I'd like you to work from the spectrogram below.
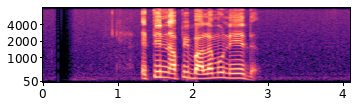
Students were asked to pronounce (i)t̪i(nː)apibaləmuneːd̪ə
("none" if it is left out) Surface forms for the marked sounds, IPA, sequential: e, n

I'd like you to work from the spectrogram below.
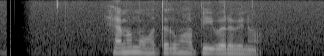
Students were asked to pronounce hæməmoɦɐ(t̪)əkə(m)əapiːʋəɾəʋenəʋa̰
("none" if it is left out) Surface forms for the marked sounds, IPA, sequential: t̪, m

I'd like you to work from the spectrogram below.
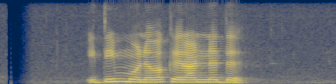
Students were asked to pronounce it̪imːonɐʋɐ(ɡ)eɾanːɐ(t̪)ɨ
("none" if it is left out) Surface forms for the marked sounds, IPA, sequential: k, d̪

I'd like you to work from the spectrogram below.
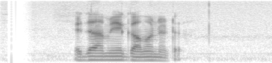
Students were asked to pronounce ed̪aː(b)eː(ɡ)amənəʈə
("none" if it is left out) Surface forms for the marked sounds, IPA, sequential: m, ɡ

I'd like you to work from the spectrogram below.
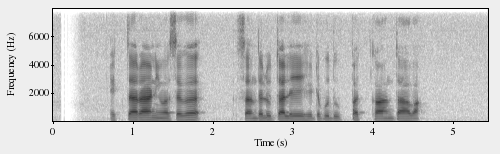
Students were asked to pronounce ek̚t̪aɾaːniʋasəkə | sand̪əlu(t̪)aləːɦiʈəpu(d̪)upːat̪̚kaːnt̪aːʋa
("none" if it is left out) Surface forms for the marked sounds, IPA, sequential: t̪, d̪

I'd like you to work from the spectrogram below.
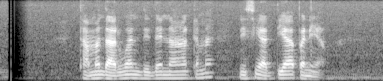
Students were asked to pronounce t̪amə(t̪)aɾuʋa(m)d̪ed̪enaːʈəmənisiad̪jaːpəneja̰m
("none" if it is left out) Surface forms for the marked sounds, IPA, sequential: d̪, n

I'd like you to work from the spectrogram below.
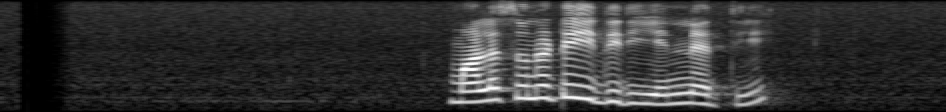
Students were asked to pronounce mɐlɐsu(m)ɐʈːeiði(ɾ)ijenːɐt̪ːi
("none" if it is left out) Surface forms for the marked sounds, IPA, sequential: n, ɾ

